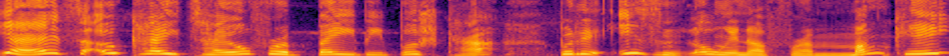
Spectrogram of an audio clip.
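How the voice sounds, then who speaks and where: A woman uses a put-on character voice at an extremely high pitch. She speaks at a moderate pace with very wide pitch swings. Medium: read story. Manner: sly, laid-back, teasing.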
